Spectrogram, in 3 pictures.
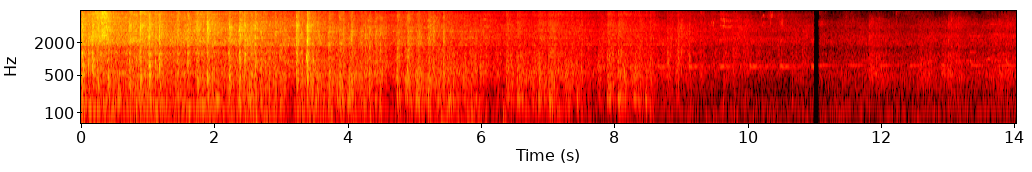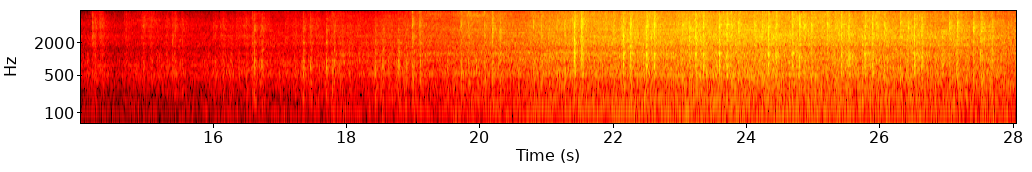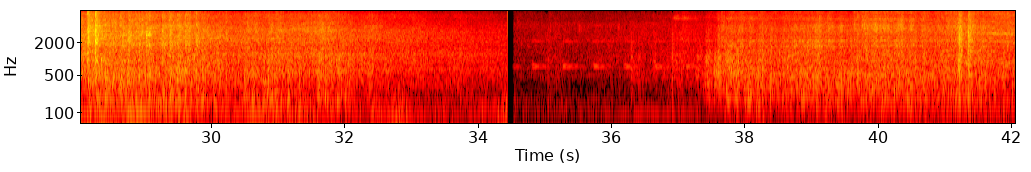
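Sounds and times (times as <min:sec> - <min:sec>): train wheels clattering over rail joints: 0:00.0 - 0:09.2, 0:14.1 - 0:32.0.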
